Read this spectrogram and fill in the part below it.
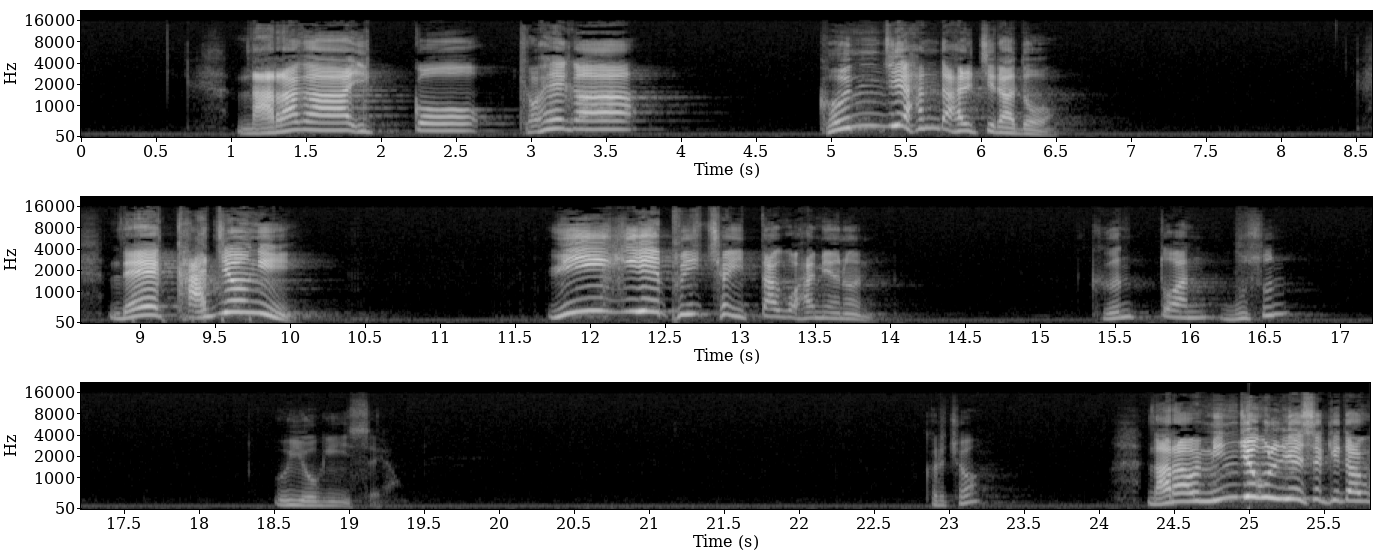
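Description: A middle-aged man preaches with animation through a microphone, pausing between phrases.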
